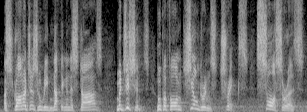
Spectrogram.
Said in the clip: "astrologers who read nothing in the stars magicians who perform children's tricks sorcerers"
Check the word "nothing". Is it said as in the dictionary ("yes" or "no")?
yes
